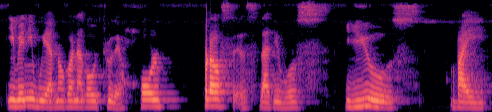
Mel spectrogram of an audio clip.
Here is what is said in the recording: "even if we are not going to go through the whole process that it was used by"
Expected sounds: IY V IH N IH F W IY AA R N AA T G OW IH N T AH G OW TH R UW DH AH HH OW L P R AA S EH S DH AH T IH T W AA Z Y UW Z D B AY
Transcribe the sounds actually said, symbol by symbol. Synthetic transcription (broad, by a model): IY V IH N IH F W IY AA R N AA T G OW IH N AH G OW T R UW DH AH HH OW L P R AA S EH S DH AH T IH T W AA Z Y UW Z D B AY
